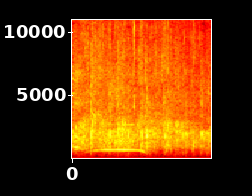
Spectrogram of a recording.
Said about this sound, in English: Now come on and clap your hands and like you believe that.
